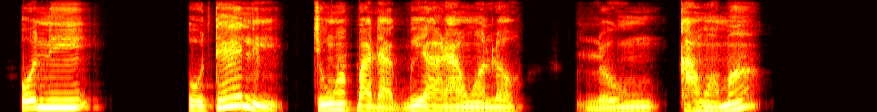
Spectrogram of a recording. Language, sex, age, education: Yoruba, male, 30-45, tertiary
